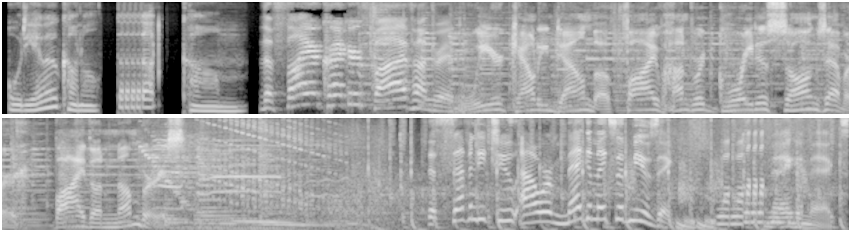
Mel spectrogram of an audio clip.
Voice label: radio imaging production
